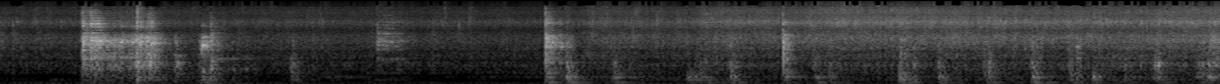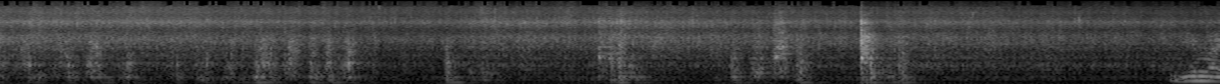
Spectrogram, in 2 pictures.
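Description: Bitter gourd cooking in a pan over a low flame for a sour tamarind curry, heard as a soft steady sizzle. A spoon scrapes and stirs in irregular taps, with sharper clinks early on.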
